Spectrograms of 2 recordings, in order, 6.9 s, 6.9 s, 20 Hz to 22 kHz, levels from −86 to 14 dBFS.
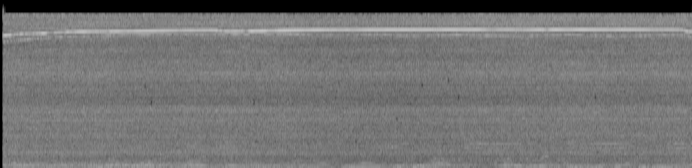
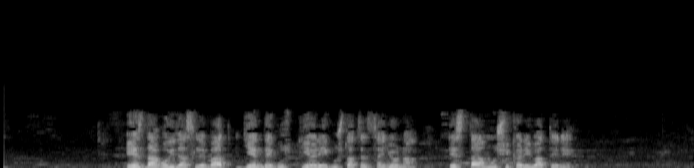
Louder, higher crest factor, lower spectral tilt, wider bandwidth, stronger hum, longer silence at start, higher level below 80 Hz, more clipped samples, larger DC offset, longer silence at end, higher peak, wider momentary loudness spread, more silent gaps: first, -14 LUFS vs -23 LUFS; second, 10 dB vs 20 dB; second, -1 dB/octave vs -5.5 dB/octave; first, over 20 kHz vs 7.8 kHz; neither; second, 0.05 s vs 1.25 s; about the same, -68 dBFS vs -64 dBFS; neither; neither; second, 0 s vs 1.2 s; about the same, -6 dBFS vs -4 dBFS; second, 3 LU vs 10 LU; neither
